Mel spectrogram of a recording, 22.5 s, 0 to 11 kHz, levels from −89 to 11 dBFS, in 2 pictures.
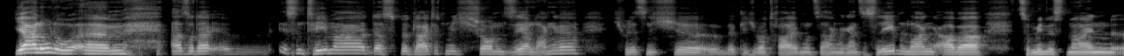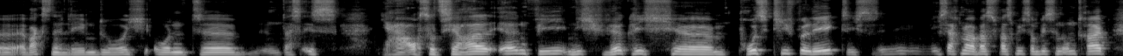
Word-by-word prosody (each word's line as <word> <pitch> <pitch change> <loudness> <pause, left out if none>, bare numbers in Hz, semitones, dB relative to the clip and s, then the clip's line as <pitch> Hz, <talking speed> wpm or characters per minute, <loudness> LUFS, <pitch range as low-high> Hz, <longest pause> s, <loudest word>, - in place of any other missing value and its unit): Ja. 225 - +12
Hallo, 230 -6 +8
ähm, 170 0 +3 0.4
also, 160 +1 -3
da, 160 0 0
ähm, 145 -3 -16
ist 210 -2 -10
'n 195 -2 -9
Thema, 190 +1 -1
das 155 -2 -6
begleitet 150 +1 -5
mich 160 -2 -12
schon 145 -1 -4
sehr 135 +4 -3
lange. 170 +9 -7 0.3
Ich - - -24
will 125 - -7
jetzt 125 +1 -12
nicht, 125 -1 -11
äh, 125 -2 -2 0.3
wirklich 120 - -12
übertreiben 120 0 -5
und 120 - -8
sagen 115 +1 -8
mein 120 - -6
ganzes 115 -2 -8
Leben 150 +4 -2
lang, 140 -1 -3
aber 130 -1 +3 0.3
zumindest 135 +1 -3
mein, 125 -1 +1
äh, 120 - -4
Erwachsenenleben 115 -1 -4
durch 120 +2 -6
und, 120 -2 -2
äh, 120 0 +3 0.5
das - - -9
ist, - - -5 0.4
ja, - - -5
auch - - +2
sozial 145 +2 +3
irgendwie 165 -2 0
nicht 135 -3 -7
wirklich, 155 +1 -1
ähm, 135 -2 +2
positiv 180 +1 0
belegt. 170 +1 +4
Ich 125 0 -11
s - - -12 0.5
ich 155 -3 -10
sage 160 +1 -3
mal, 155 -2 +5
was 150 0 -1
was 150 0 -2
mich 160 -1 -8
so 150 - -5
'n - - -5
bisschen 150 0 -5
umtreibt. 160 +1 +2
145 Hz, 160 wpm, -24 LUFS, 125-165 Hz, 0.5 s, Ja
